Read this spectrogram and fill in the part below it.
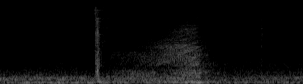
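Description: A rising whooshing chime swells and stops.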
